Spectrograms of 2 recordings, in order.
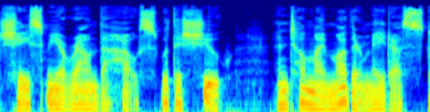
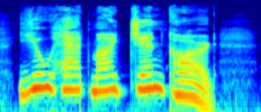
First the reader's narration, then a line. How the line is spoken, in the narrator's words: scream in playfulness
